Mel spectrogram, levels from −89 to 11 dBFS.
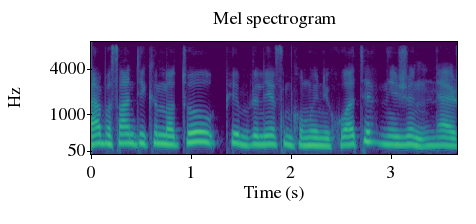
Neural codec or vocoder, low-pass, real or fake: codec, 24 kHz, 0.9 kbps, WavTokenizer, medium speech release version 1; 7.2 kHz; fake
